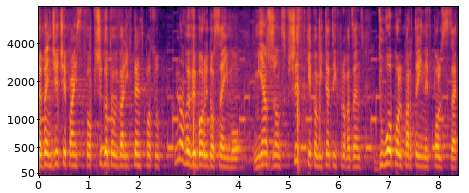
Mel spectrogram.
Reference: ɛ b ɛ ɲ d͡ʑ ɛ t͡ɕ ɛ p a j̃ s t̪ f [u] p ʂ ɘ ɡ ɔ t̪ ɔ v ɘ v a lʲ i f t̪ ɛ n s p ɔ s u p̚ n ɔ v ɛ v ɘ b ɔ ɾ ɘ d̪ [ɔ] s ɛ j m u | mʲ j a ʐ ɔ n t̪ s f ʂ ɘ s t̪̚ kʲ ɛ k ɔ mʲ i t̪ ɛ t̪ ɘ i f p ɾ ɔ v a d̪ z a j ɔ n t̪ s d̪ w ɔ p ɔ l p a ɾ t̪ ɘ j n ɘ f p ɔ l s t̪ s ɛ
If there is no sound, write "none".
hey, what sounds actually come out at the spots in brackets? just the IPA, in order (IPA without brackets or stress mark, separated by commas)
ɔ, ɔ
